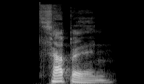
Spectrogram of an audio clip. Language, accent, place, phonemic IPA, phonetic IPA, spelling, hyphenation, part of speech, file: German, Germany, Berlin, /ˈtsapəln/, [ˈt͡sa.pl̩n], zappeln, zap‧peln, verb, De-zappeln.ogg
- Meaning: to wriggle, to make fidgety movements (with the limbs and/or torso)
